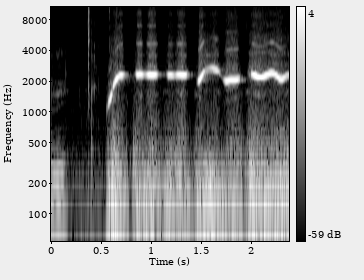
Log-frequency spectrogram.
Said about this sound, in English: Always whistling that tune. The generic tune. Yeah. No, I can't help but whistle.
